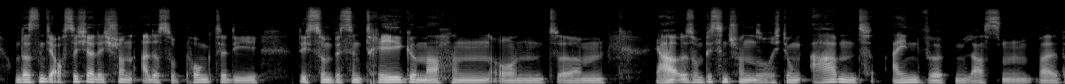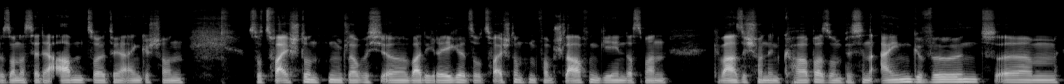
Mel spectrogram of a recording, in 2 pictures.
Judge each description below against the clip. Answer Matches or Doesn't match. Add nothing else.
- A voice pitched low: Matches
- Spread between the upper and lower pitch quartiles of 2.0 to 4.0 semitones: Matches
